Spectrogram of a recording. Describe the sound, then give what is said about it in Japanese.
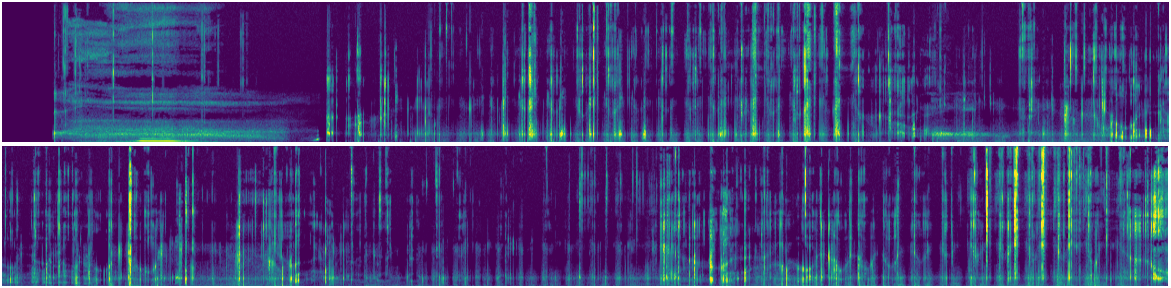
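Wet ASMR ear licking, saliva washing out earwax, heard as many close, moist clicks, smacks and slurps in a steady, uneven stream, opening with a brief louder voiced hum before the licking begins. “こんな臭いものを耳の中に入れていては病気になってしまいますから、私の唾液でしっかりと耳かす洗いさせていただきますね。”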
